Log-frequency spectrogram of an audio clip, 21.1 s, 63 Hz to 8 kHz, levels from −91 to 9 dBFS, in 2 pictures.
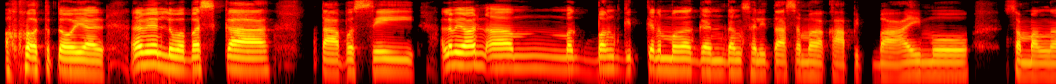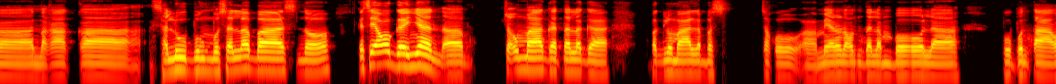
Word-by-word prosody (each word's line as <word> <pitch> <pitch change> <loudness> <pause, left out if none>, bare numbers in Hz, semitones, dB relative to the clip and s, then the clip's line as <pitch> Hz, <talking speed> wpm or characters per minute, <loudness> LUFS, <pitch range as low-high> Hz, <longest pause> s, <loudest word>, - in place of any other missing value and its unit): Oo - - +2
totoo 135 -2 +3
yan. 125 -3 +4 0.2
Alam 180 +4 +6
mo - - +6
yun, 190 - -2
lumabas 150 0 +3
ka 140 -2 +5 0.5
tapos 125 +1 0
say 135 -3 -2 0.2
alam 190 - +3
mo - - +5
yun, 190 +1 +6
um, 160 0 +4 0.5
magbanggit 145 +1 -5
ka 155 - -4
ng 145 - -3
magagandang 130 -2 -2
salita 120 -2 -4
sa 120 - -6
mga 115 -2 -3
kapitbahay 105 +1 -6
mo, 115 0 -4 0.3
sa - - -11
mga 105 -2 -3
nakakasalubong 105 +7 -4
mo 135 - -3
sa 135 +1 -1
labas 140 -2 +3
'no. 125 +2 -1 0.2
Kasi 195 +6 +2
ako 205 +1 +5
ganyan, 180 - +5
ah, 115 +2 +1 0.4
sa - - -1
umaga 145 -1 +2
talaga 130 -3 -1 0.4
'pag 120 +1 -8
lumalabas 120 -2 -2 0.3
ako, 105 -1 -9
ah, 95 -1 -9
meron 110 +3 -2
akong 110 0 -8
dalang 110 -1 -4
bola, 105 -1 -2 0.4
pupunta 110 -2 -2
125 Hz, 130 wpm, -23 LUFS, 110-140 Hz, 0.5 s, Alam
